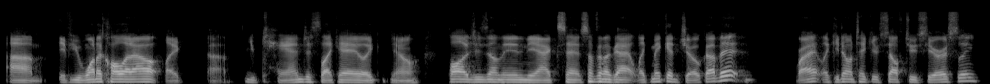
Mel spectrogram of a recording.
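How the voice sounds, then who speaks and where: A man's voice: lowish voice, fairly quick, a bit bright, dry recording, studio quality. A man coaching a salesperson on a video call, talking casually with lots of "like" fillers. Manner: casual, filler-heavy, frequent "like".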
